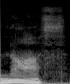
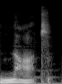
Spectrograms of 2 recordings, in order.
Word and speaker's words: Nath: and indeed was apparently somewhat influenced by the Knauth tradition perhaps more correctly pronounced not tradition although it's spelled na th an example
